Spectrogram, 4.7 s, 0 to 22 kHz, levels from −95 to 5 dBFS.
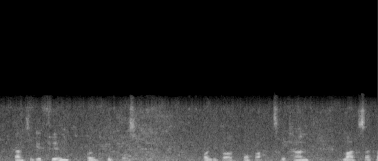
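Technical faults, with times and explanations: Throughout: noise suppressor artifacts. The room noise, about 9 dB under the speech, gets pushed down by about 20 dB between phrases and returns beneath them.
0.16–0.74 s, 0.93–1.89 s, 2.54 s to the end: speech cut by the noise suppressor. The suppressor treats parts of the speech as noise and lowers them by up to about 19, 20 and 22 dB. Across roughly 0.4 s and 0.5 s in the first two stretches, the sound goes faint and swallowed with the background, rather than merely the gaps going quiet.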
